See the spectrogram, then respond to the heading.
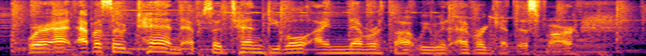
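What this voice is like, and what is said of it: Congested, stuffy-sounding voice. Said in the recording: “I have a small cold. That's why my voice sounds different.”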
